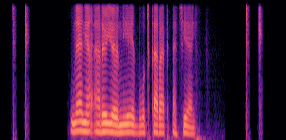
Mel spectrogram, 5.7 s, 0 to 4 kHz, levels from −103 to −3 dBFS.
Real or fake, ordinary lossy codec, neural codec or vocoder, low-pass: fake; none; codec, 16 kHz, 0.5 kbps, FreqCodec, larger model; 3.6 kHz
